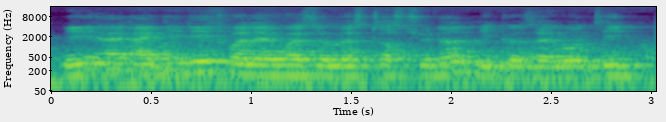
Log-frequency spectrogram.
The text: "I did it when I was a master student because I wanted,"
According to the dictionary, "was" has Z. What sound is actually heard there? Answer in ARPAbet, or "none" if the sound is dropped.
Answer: Z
